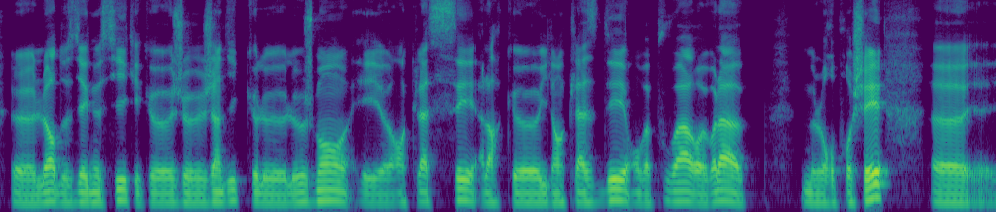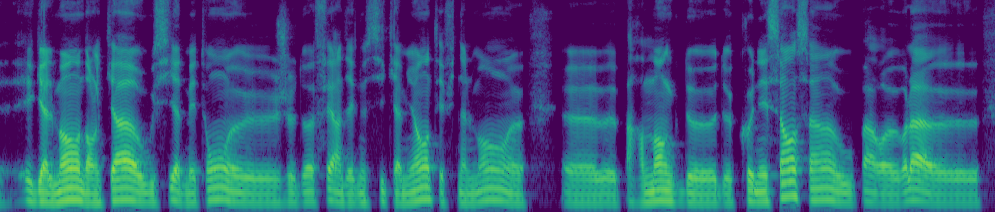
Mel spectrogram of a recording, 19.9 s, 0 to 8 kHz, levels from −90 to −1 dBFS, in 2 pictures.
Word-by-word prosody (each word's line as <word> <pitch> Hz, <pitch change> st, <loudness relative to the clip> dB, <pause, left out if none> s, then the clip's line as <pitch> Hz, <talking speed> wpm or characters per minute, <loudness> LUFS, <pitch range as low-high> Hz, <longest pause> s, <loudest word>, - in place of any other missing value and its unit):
heu, 85 Hz, -1 st, -1 dB
lors 95 Hz, +3 st, +2 dB
de 90 Hz, -1 st, -6 dB
ce -, -, -9 dB
diagnostic 95 Hz, +3 st, -1 dB
et 90 Hz, -, -7 dB
que 90 Hz, -1 st, -2 dB
je 90 Hz, 0 st, -3 dB
j'indique 100 Hz, +4 st, -2 dB
que -, -, -3 dB
le 85 Hz, -2 st, -2 dB
logement 95 Hz, +2 st, 0 dB
est, 90 Hz, -2 st, -5 dB
heu, 85 Hz, -, -4 dB
en 90 Hz, 0 st, -6 dB
classe -, -, -3 dB
C 110 Hz, -3 st, 0 dB
alors 90 Hz, -2 st, -4 dB
qu'il 90 Hz, -, -4 dB
est 90 Hz, 0 st, 0 dB
en 90 Hz, 0 st, -2 dB
classe 90 Hz, +1 st, -3 dB
D, 110 Hz, +3 st, +3 dB
on 90 Hz, -, -5 dB
va 85 Hz, 0 st, -3 dB
pouvoir, 100 Hz, +1 st, +2 dB
heu, -, -, -1 dB
voilà, 100 Hz, 0 st, +4 dB
heu, 80 Hz, -, -7 dB, 0.6 s
me 95 Hz, -3 st, -5 dB
le 85 Hz, 0 st, -2 dB
reprocher, 145 Hz, +1 st, +4 dB, 0.5 s
heu, 85 Hz, -1 st, +2 dB, 0.5 s
également 105 Hz, +3 st, +5 dB
dans 90 Hz, -4 st, +3 dB
le 85 Hz, -, -1 dB
cas 115 Hz, +5 st, +6 dB
où 90 Hz, -1 st, 0 dB
si, 115 Hz, +6 st, -3 dB
admettons, 110 Hz, +6 st, 0 dB
heu, 85 Hz, -2 st, -2 dB
je 90 Hz, +2 st, -7 dB
dois 95 Hz, +2 st, -3 dB
faire 95 Hz, -, -1 dB
un 90 Hz, -, -1 dB
diagnostic 90 Hz, +2 st, -7 dB
amiante 110 Hz, +8 st, +1 dB
et -, -, -5 dB
finalement, 100 Hz, +4 st, -3 dB
heu 85 Hz, -1 st, -4 dB, 0.4 s
heu, 85 Hz, -1 st, -3 dB
par 90 Hz, -1 st, -7 dB
manque 100 Hz, -1 st, +2 dB
de 85 Hz, -2 st, -1 dB
de 85 Hz, +1 st, -6 dB
connaissances, 100 Hz, -, +1 dB
hein, 115 Hz, +1 st, +1 dB
ou 95 Hz, -2 st, -2 dB
par, 90 Hz, -1 st, -1 dB
heu, 85 Hz, 0 st, -1 dB
voilà, 110 Hz, -1 st, +4 dB
heu, 85 Hz, 0 st, -4 dB
90 Hz, 185 wpm, -25 LUFS, 85-100 Hz, 0.6 s, cas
